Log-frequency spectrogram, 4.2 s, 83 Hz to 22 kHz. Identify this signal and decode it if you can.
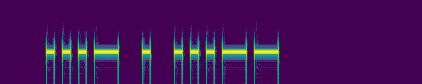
Morse code, heard as a keyed tone, about 15 wpm, 700 Hz. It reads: VE3
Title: Callsign Prefixes for Top 100 DXCC - 15wpm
